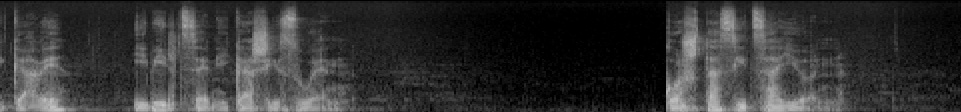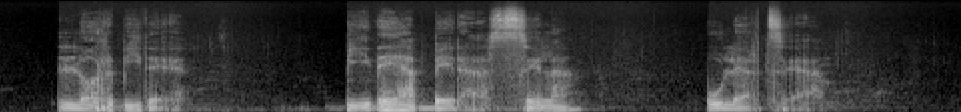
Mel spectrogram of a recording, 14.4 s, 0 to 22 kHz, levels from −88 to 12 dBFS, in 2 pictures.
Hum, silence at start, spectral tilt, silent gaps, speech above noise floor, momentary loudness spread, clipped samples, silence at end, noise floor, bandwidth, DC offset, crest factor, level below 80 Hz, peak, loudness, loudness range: none; 0 s; -4 dB/octave; none; 48 dB; 19 LU; under 0.1%; 1.05 s; -66 dBFS; over 20 kHz; under 0.1%; 20 dB; -42 dBFS; 0 dBFS; -17 LUFS; 7 LU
